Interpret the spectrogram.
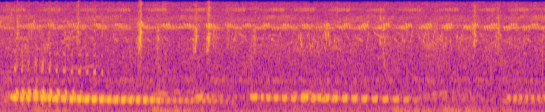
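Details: A wild Burchell's coucal gives a low, rapid bubbling series of hoots that slowly falls in pitch, over steady insect buzzing.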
